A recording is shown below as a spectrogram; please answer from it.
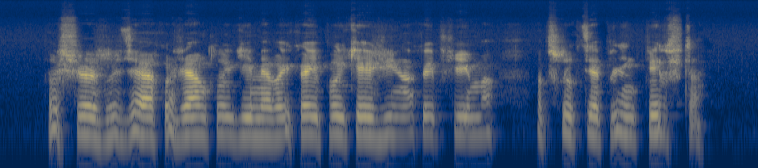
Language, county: Lithuanian, Šiauliai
